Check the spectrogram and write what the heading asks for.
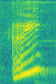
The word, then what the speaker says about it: ऋ: री का मूल उच्चारण आज लगभग भुलाया जा चुका है। इसे उत्तरी क्षेत्र में री और दक्षिणी क्षेत्र में रू से मिलती जुलती ध्वनि के रूप में बोला जाता है।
